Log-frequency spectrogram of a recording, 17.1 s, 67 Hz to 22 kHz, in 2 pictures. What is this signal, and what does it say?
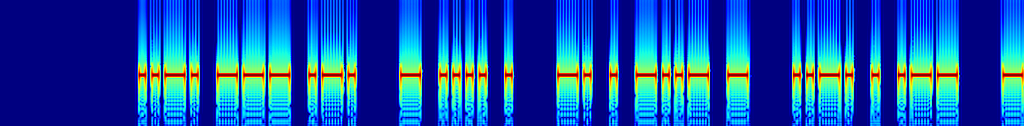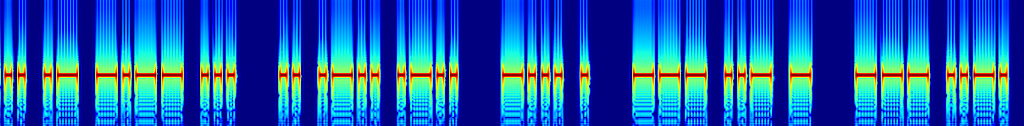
Morse code, heard as a keyed tone, about 22 wpm, 700 Hz. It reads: FOR THE NEXT FEW DAYS ILL BE OUT OF
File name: practice / 22wpm / Sentences with 3-Word Phrases - 22wpm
